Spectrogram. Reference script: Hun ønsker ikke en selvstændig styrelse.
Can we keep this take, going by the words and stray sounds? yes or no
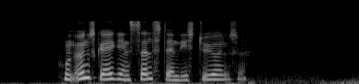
yes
